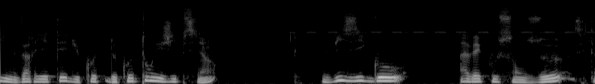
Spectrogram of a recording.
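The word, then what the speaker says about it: Wisigoth: Visigoth, avec ou sans œufs, c'est un adjectif, on l'écrit avec un W, on ne prononce pas le TH.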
